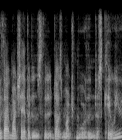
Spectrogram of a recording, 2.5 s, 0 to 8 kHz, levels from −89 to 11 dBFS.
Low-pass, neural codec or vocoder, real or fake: 7.2 kHz; vocoder, 22.05 kHz, 80 mel bands, HiFi-GAN; fake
